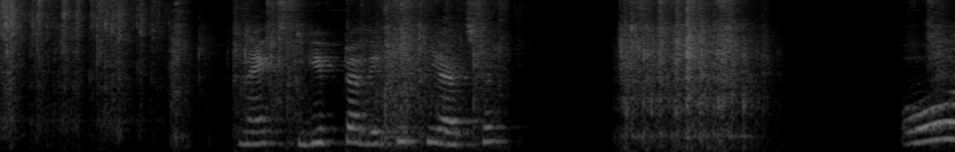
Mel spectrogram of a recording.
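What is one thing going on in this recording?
A plastic snack packet crinkles.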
